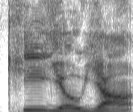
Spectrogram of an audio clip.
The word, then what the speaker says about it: Kyoya: just want to say their pronunciation is so confusing for me it's ki yo ya and they said the yaw is like y'all like like that's only i don't know but they said y'all like the southern term that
